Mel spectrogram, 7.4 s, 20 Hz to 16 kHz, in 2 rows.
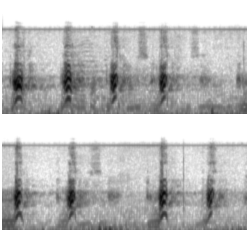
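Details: Dog during a training session in Horlivka on 20 July 2019: loud, sharp single barks repeated about every three quarters of a second, eight in all, with a faint low voice in a pause between them.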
